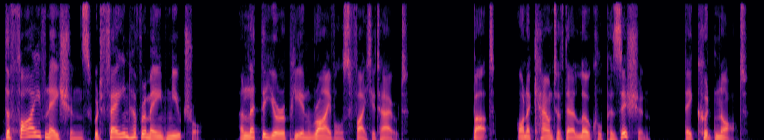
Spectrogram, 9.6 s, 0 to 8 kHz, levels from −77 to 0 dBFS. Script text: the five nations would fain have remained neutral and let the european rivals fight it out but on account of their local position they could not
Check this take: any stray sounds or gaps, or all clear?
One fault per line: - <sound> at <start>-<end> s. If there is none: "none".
none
